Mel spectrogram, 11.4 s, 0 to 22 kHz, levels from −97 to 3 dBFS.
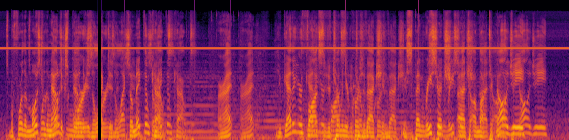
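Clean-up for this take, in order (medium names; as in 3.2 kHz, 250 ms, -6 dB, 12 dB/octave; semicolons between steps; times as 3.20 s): de-click; band-stop 5.3 kHz, Q 30; room tone fill 1.96–2.03 s; inverse comb 444 ms -6 dB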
